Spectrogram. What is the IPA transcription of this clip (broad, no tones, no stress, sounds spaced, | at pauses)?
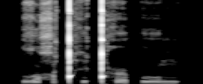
ɣ u χ ʌ ǃʰ i ǃʰ ə˞ p u ŋ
